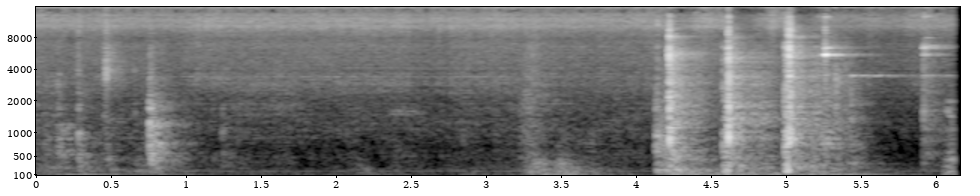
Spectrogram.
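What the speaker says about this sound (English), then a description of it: "We'll grab a claw hammer, and these are pointed bolts, so it's okay to hammer on them." A claw hammer taps on pointed suspension bolts of a 2007 Chevy Silverado: a couple of light knocks, then a quick cluster of four or five sharper metallic hits near the end.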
